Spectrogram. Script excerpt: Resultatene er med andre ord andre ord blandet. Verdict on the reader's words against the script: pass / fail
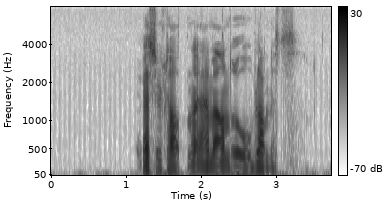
fail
